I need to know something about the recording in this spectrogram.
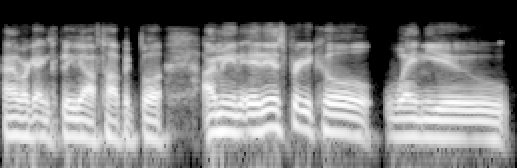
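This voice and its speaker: This young man from Ireland talks fast in a lowish voice, with dull audio and no echo. Co-hosting a community radio show, he keeps the chat casual and rambling, breaking into easy laughter as he goes.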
